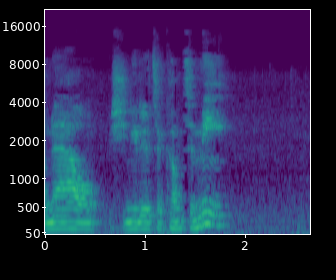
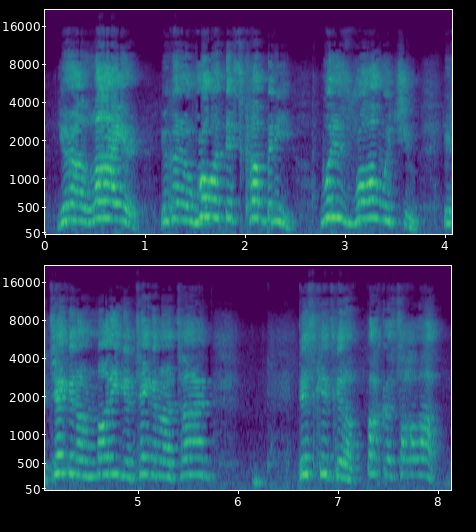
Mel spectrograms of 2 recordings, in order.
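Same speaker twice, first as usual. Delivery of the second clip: very high mock-screeching tirade; yelling; 13 semitones higher, 4 dB louder than usual. Coworker tearing into assistant mid-task, yelling. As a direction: imitate a coworker yelling accusations, pitched way up. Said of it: "She starts yelling at me".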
